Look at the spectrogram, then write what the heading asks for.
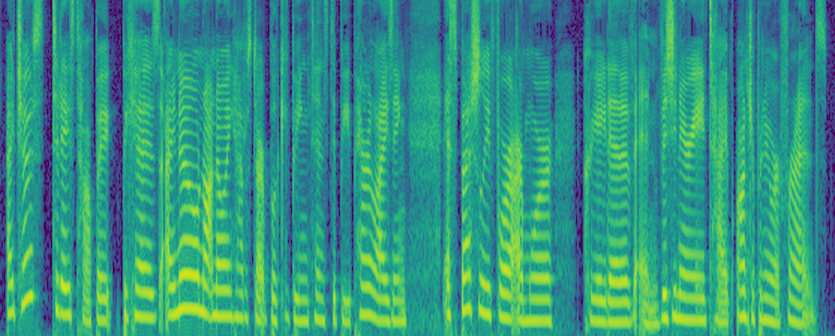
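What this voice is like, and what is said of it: Scratchy, raspy voice. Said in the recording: “I may sound a little different to you on this episode. I have been fighting the worst cold in the history of all colds, and it's given me a terrible sore throat ... my voice is a little bit scratchy and raspy,”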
